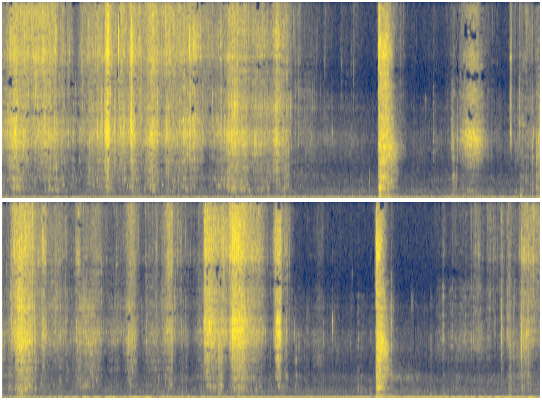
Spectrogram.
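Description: Steel shovel scooping sand and gravel from a pile and tipping it into a metal wheelbarrow: repeated gritty scraping and crunching, with two sharper knocks, about five seconds in and near the end.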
